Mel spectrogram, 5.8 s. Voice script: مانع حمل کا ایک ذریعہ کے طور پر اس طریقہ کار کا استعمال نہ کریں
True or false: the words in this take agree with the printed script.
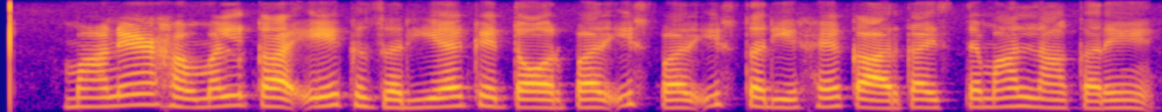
false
